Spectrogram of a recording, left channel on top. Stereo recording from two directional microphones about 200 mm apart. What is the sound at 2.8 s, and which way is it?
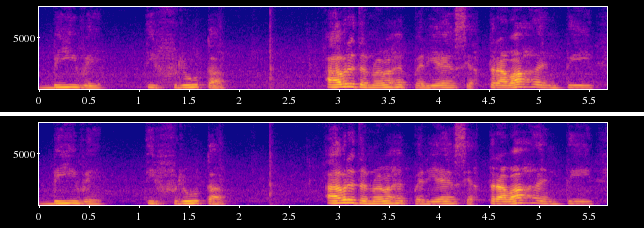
Speech, 25° right (ahead or behind).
